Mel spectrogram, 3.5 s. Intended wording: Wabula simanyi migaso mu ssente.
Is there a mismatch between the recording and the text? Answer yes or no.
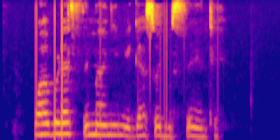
no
